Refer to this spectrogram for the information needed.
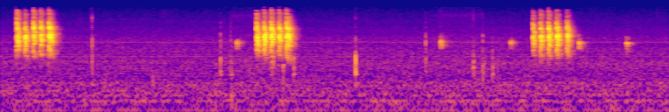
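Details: Tame Eurasian tree sparrow repeating harsh rattling bursts of six to eight fast chirps, one burst about every three to four seconds, with faint softer notes and clicks in the gaps.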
